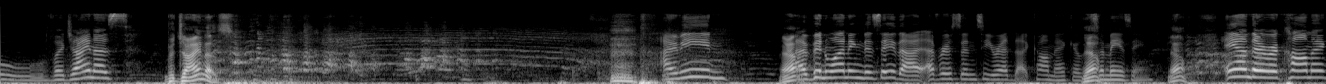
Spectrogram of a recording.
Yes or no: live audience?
yes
